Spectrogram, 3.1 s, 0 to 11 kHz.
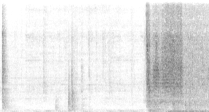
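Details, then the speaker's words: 1956 Chevy 150 V8 after sitting, being brought back to life, no coolant circulating, timing not yet set: uneven cranking for about two seconds before it catches and roars to a loud idle; hard start. "wow that was a hard start sounds good once we get the uh timing and everything set"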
